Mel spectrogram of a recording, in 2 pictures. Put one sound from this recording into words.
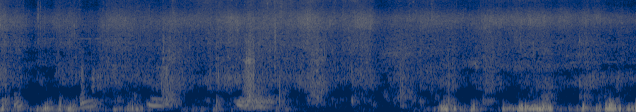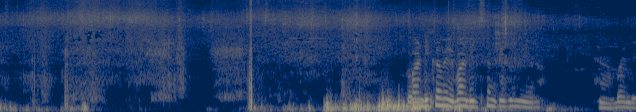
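Rice plants rustle as hands push through them.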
